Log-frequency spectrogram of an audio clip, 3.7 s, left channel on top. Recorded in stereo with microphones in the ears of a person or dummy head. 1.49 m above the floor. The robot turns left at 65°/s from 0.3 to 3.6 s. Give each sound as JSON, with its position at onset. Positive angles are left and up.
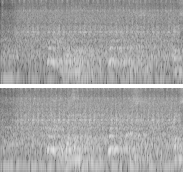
{"t": 0.9, "sound": "a man speaking", "azimuth_deg": -20, "distance_m": 4.0}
